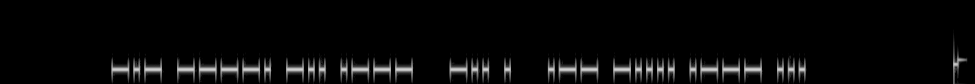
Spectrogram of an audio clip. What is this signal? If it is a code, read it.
Morse code, heard as a keyed tone, about 22 wpm, 700 Hz. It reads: K9DJ DE W6JS
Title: USA Callsign DE Callsign - 4 Characters - 22wpm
